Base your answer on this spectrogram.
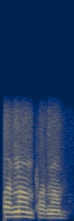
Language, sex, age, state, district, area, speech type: Maithili, male, 45-60, Bihar, Madhepura, rural, conversation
